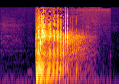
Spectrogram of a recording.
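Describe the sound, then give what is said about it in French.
A single loud, drawn-out fart bursts in abruptly and rumbles for about a second, gradually fading out, with no talking over it. “Je peux péter? Ouais, vas-y.”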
